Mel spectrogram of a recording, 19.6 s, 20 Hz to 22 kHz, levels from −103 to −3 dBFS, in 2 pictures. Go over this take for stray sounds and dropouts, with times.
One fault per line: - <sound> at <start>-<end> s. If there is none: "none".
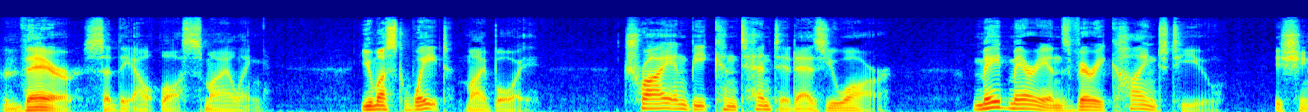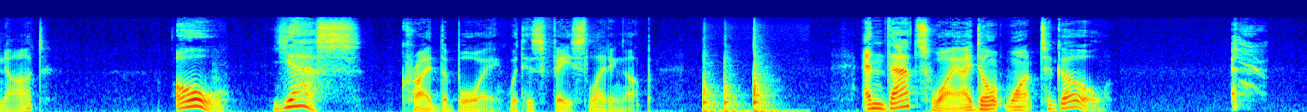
- thud at 15.1-15.9 s
- cough at 19.0-19.3 s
